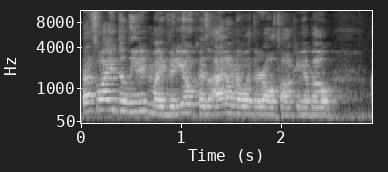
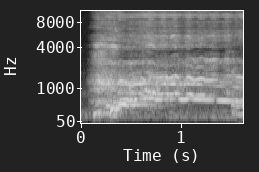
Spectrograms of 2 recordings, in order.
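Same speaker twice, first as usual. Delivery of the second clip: high, slow squeal through laughter; laughing squeal. Real, not acted. Friend teasing about Rosie's anger, slow laughing squeal. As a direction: tease them, cracking up.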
